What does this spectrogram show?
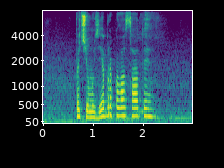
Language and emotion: Russian, neutral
